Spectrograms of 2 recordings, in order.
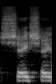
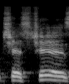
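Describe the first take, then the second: First: It sounds like 'shay', with no final consonant. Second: It sounds like 'chess', with a final s. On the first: The speaker calls it right. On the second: The speaker calls it wrong.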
